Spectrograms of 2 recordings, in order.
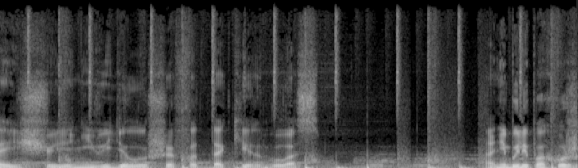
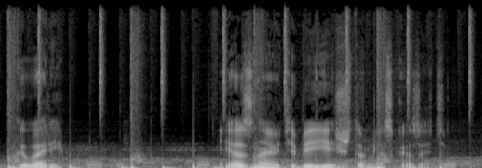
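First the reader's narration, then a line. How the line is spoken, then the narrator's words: Quiet, weighty speech. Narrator (Russian): Игорь Олегович тихо, но очень весомо сказал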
